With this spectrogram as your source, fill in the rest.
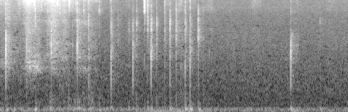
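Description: Long nails scratch the glitter toe strap and sole of a silver glitter stiletto sandal held in the hand. The result is a quiet, rapid run of dry, crackly scrapes with bright, hissy edges over a low rumble. The scrapes are densest in the first two seconds, then thin out to a few sharp clicks.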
